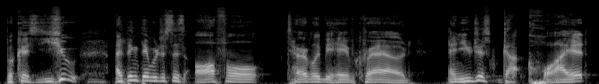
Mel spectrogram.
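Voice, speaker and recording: A comedian co-host in a casual podcast chat, telling a story in an earnest, reflective way. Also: male voice, mid-range voice, lively intonation, normal speed, no room sound, studio quality.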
